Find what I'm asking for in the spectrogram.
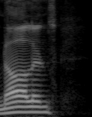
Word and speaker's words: Nollins: You know, LSU's basically playing a fucking home game in New Orleans and or Nollins. And if you're from the boot, that's how you say it, I guess.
